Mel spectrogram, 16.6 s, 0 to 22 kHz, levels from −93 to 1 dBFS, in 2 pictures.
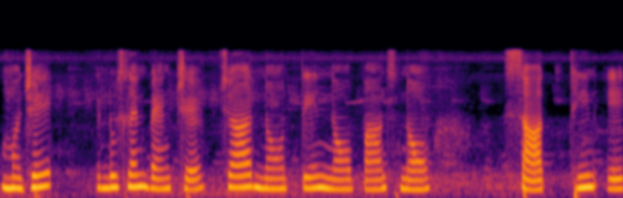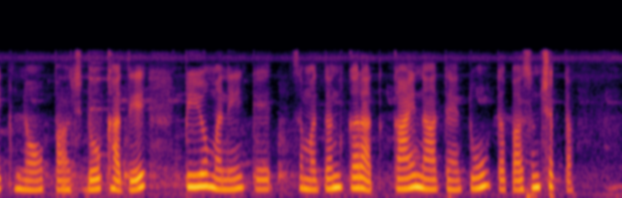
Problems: constant background noise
